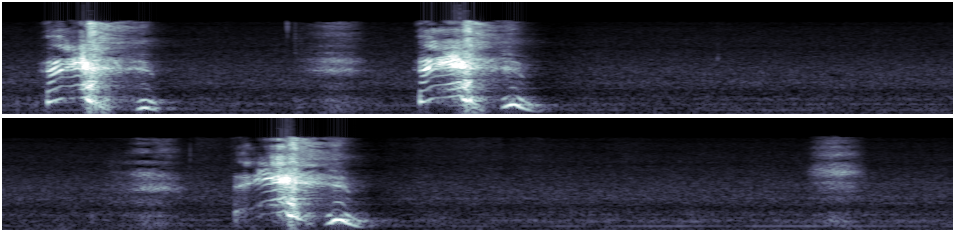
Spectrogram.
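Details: Annabel sneezes repeatedly: three sharp sneezes with softer snuffles between them in a quiet room.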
